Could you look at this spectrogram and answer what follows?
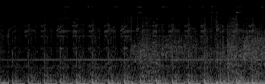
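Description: A spaceship's front gun fires during a space combat game match, a rapid stream of crackling, rattling shots under a steady tone, continuous and fairly loud throughout with no voices.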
